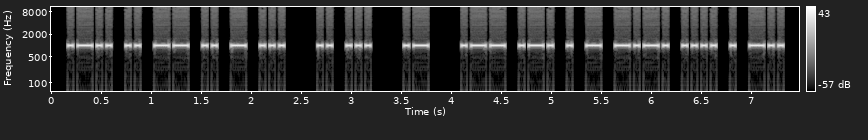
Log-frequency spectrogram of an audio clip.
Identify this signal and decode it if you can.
Morse code, heard as a keyed tone, about 25 wpm, 1000 Hz. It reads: LIMITS IS A WRETCHED
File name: qotdfiles / 25wpm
